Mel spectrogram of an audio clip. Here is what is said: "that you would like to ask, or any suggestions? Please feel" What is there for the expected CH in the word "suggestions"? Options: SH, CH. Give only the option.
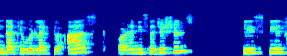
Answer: SH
